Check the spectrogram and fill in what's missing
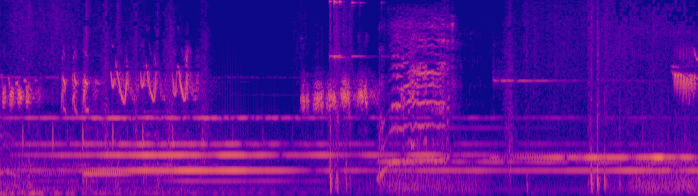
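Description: Repeated cat meows in short rising calls from the video game What Remains of Edith Finch, interspersed with chirping bird-like sounds and tones, fairly quiet and synthetic-sounding.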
